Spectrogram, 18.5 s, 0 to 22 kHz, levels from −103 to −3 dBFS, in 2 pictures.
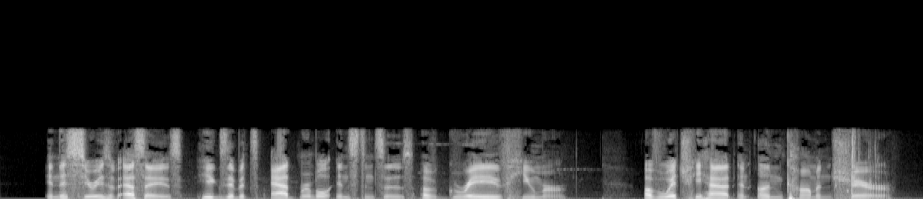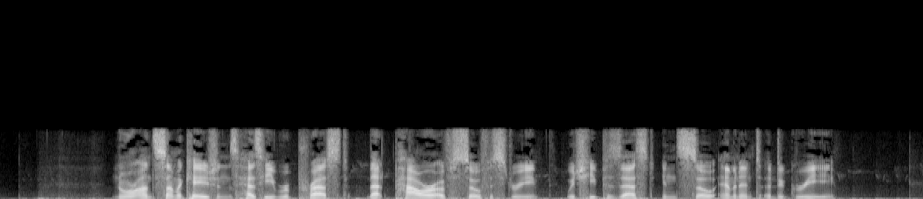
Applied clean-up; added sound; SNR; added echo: none; Splash, splatter; 12 dB; none.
